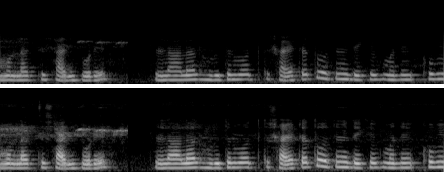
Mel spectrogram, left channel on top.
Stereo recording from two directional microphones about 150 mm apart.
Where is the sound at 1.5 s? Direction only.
20° right (ahead or behind).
